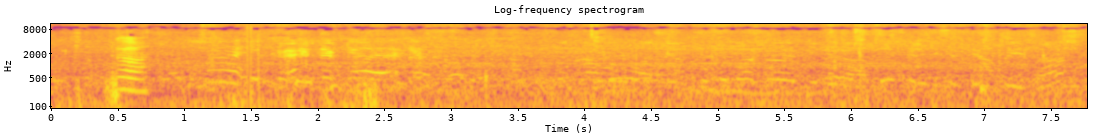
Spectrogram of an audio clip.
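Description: Young men talk nearby outdoors.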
